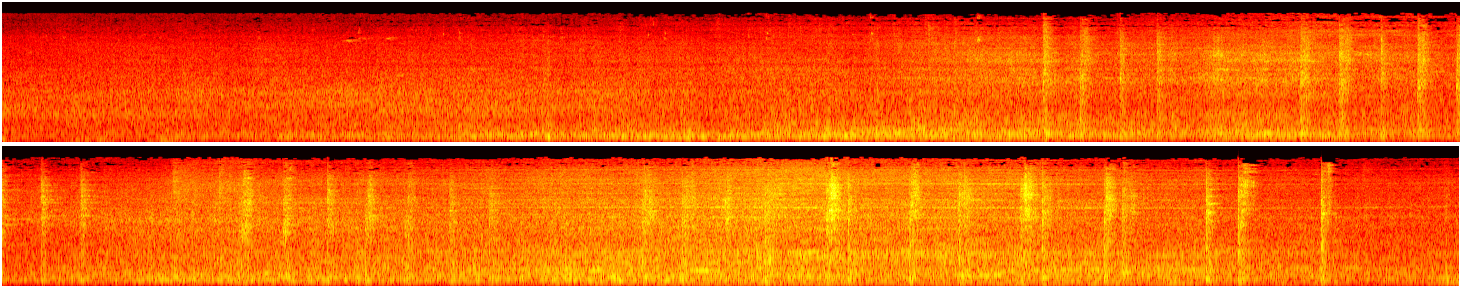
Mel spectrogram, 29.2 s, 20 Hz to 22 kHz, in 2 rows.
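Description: A Matterhorn Gotthard Bahn metre-gauge train, led by a red Deh 4/4 baggage railcar, approaches and passes close by. The rumble of wheels on rail grows louder, and the wheels click sharply and repeatedly over rail joints and points, thickest in the second half as the coaches and wagons go by.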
